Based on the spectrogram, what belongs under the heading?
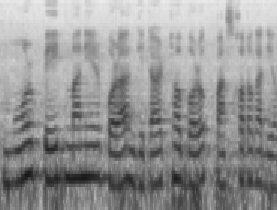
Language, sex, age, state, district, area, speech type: Assamese, male, 18-30, Assam, Sonitpur, rural, read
